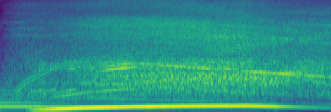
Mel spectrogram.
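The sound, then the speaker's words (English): A guitar builder's hand sander spins up quickly into a loud, throaty, low motor drone that holds steady for about three seconds, then eases off slightly at the end, with no voices. “This is the throatier, put it in musical terms, hand sander.”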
